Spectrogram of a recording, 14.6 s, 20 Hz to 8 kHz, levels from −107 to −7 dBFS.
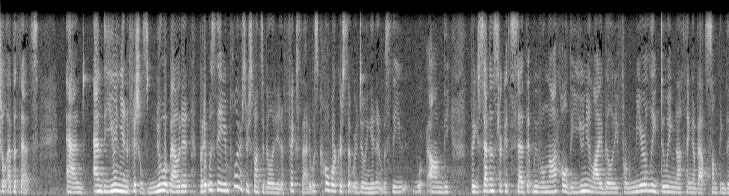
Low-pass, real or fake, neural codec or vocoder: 7.2 kHz; real; none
